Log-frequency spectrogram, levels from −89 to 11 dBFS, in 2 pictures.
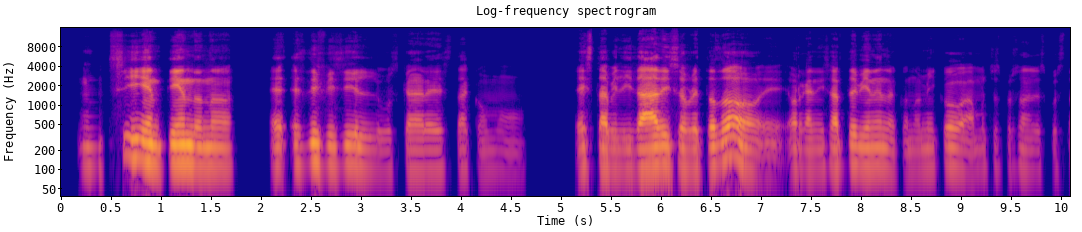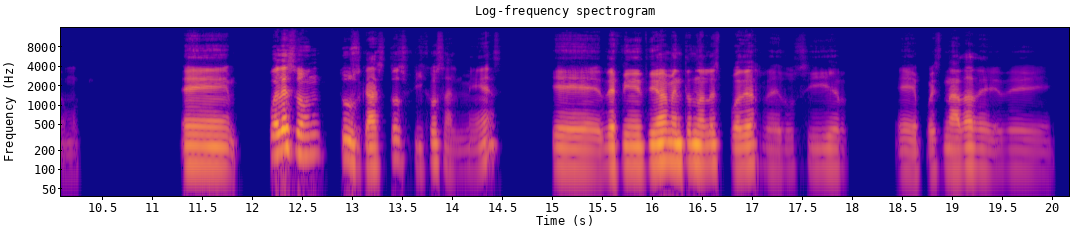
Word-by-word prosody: Mm, 110 0 -16
sí, 150 0 0
entiendo. 120 -1 +6
No 110 -1 -3 0.4
e 115 +1 -6
es 115 -1 -11
difícil 115 -4 -3
buscar 100 0 -10
esta 100 0 -13
como 95 -2 -27 0.5
estabilidad 105 0 +3
y 115 -1 +1
sobre 105 -2 -5
todo, 115 -4 +2
eh, 85 -2 -18
organizarte 105 +2 -6
bien 110 0 -3
en 110 0 -5
lo 105 - -11
económico. 100 +3 -10
A 90 - -13
muchas 100 +1 -25
personas 100 -1 -20
les 95 -1 -24
cuesta 100 0 -31
mucho. 85 0 -31 1.0
Eh, 115 -3 +1 0.3
¿cuáles 205 +6 +8
son 175 -2 -3
tus 135 -5 -2
gastos 115 +6 -4
fijos 120 +1 -12
al 100 -2 -19
mes?, 110 - -14 0.5
que 105 -2 -4
definitivamente 120 +3 +3
no 120 -1 +5
les 120 +1 -4
puedes 115 0 -3
reducir, 105 0 -17 0.5
eh, 100 -1 -12
pues, 100 +1 -17
nada 105 +1 -4
de 100 -2 -15
de 100 -2 -22
110 Hz, 135 wpm, -21 LUFS, 100-115 Hz, 1.0 s, cuáles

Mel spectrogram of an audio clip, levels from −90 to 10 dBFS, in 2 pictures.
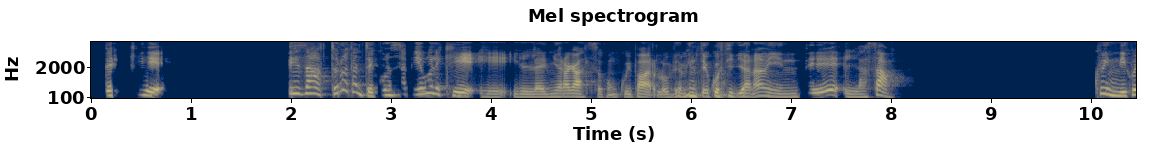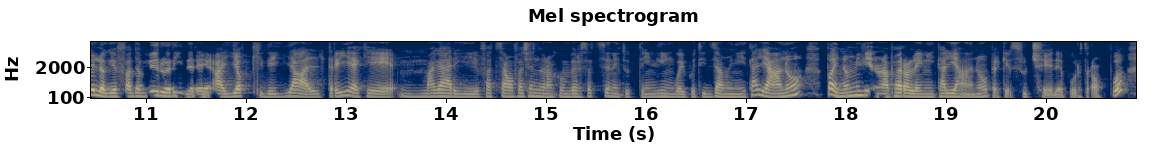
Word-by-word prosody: Perché 230 +1 +4 1.3
Esatto, 320 -1 +2
no - - -1
tanto 340 - 0
è 190 - +2
consapevole 285 - -1
che, 195 -4 +3
ehm, 150 -2 -6
il 145 0 -2
mio 160 +1 -4
ragazzo 155 -3 +2
con 130 0 -7
cui 145 +1 -6
parlo 140 -1 +2
ovviamente 175 +4 +1
quotidianamente 180 +3 0
la 150 -1 -5
sa. - - +2 1.9
Quindi, 250 -11 +4
quello 235 -4 +8
che 175 - +1
fa 180 +1 -1
davvero 190 +2 +2
ridere 150 -6 -1
agli 160 +2 0
occhi 180 -2 -1
degli 155 +4 -5
altri 175 +3 -1
è 190 -7 +1
che, 150 -2 -2
mhmm, 155 0 -11
magari 155 -3 -2
fa 170 +3 -5
stiamo 165 -1 -1
facendo 170 +1 -5
una 155 -1 -4
conversazione 160 +2 -6
tutta 155 0 -12
in 150 +1 -7
lingua, 155 -2 -4
ipotizziamo 150 +2 -3
in 145 - -4
italiano, 200 - +1 0.2
poi 280 -2 +7
non 185 +1 -1
mi 225 - +2
viene 230 -9 -1
una 155 - +2
parola 170 -3 +4
in 155 0 -3
italiano, 165 +1 -1
perché - - -7
succede - - -6
purtroppo, - - 0
165 Hz, 155 wpm, -23 LUFS, 155-200 Hz, 1.9 s, quello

